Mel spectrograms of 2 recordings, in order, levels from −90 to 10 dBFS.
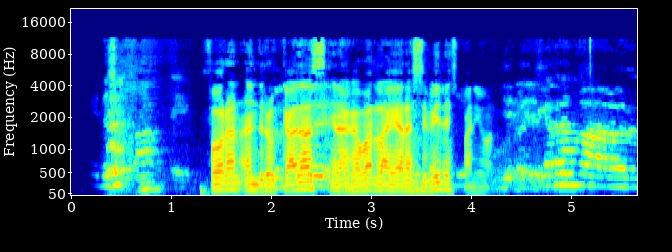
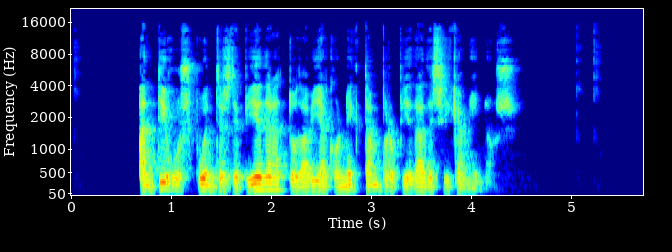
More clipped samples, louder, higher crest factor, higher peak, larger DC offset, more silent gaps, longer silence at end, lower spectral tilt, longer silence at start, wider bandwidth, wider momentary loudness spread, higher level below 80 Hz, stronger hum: neither; first, -18 LUFS vs -23 LUFS; about the same, 18 dB vs 20 dB; about the same, -2 dBFS vs -4 dBFS; neither; neither; second, 0 s vs 1.3 s; about the same, -4 dB/octave vs -4.5 dB/octave; second, 0.3 s vs 0.7 s; second, 11.5 kHz vs 15.5 kHz; first, 19 LU vs 15 LU; first, -54 dBFS vs -62 dBFS; neither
